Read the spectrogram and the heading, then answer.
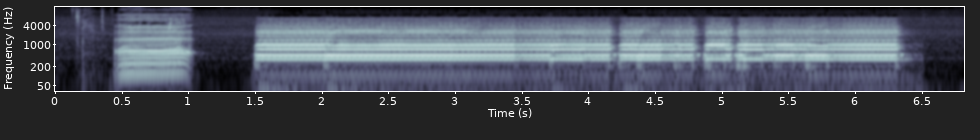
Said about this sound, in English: Hypocrisy klaxon. It's more like a car horn, really, wasn't it? No, but I quite like that.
